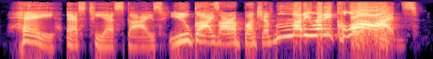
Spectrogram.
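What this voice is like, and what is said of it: Cartoon character voice. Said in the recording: “in your Peridot voice”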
